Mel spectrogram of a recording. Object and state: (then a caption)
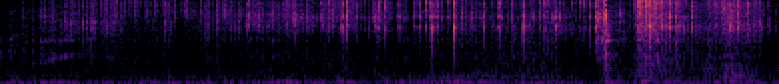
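Bar of soap being scraped and cut. A solid pink bar of soap, held in the fingers, is scraped and cut into small cubes with a metal blade as shavings fall off. The sound is a dense run of crisp, bright scraping and crunching bursts with almost no low end. It grows louder toward the close.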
